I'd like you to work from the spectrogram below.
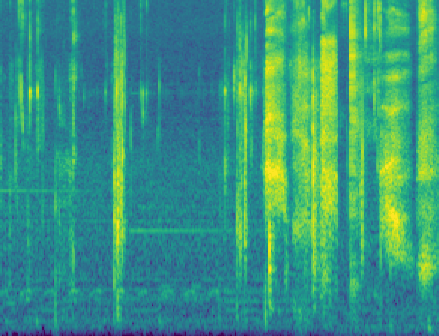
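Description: Close-up crunchy chewing and biting of food during a mukbang, with sparse quiet bites at first, then a run of loud, wet, crunchy chews and mouth sounds near the microphone.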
